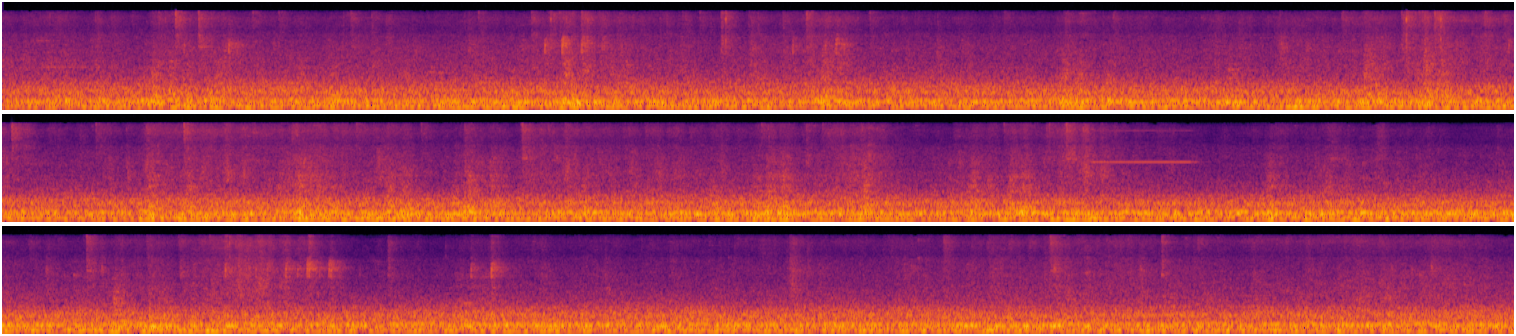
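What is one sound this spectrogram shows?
The bus body rattles and clicks over the road.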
